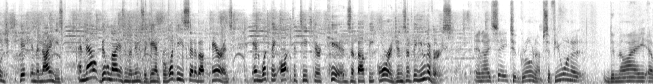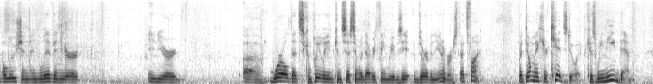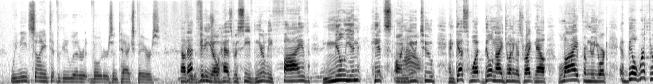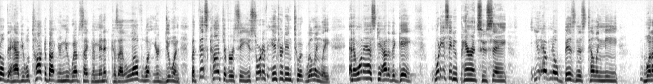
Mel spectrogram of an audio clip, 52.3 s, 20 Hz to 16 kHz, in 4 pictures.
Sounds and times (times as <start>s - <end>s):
Speech: 0.0s - 14.7s, 16.0s - 16.8s, 17.9s - 22.8s, 23.4s - 25.8s, 26.4s - 52.2s.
